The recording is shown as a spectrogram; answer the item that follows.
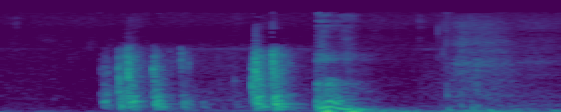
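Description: A car trunk is shut: a few quick rattling clunks come first, then one heavy thump with a fading tail.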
